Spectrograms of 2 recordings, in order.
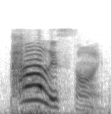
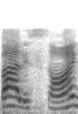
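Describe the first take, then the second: First: The word begins with a breathy p sound. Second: The word begins with a voiced b sound. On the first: The speaker calls it right. "You're from Palestine. ... a puff of air coming out of your mouth" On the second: The speaker calls it wrong. "You're not from Palestine"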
